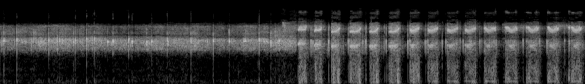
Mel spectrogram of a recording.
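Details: Swiftlet call to attract young swiftlets: a continuous shrill buzzing trill for about three seconds, then loud, regularly spaced chirps with a rising, whistled upper note, roughly two to three per second.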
